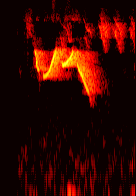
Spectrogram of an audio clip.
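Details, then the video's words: Red-bellied thrush, a winter passage bird in Taiwan, gives one thin, high whistled note lasting about a second. The note wavers and slides down at the end, followed by faint soft chips against a quiet background. "赤腹鶇(Red-bellied Thrush)"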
